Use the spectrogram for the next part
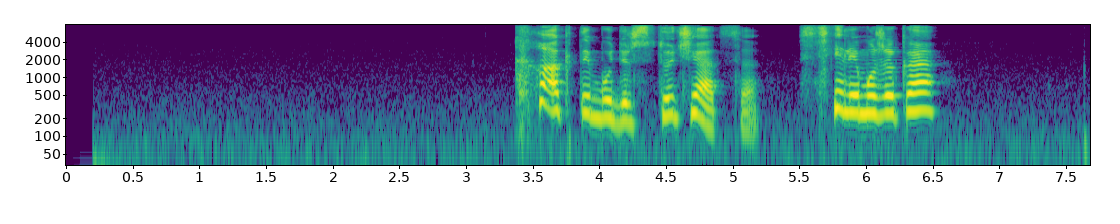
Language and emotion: Russian, angry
